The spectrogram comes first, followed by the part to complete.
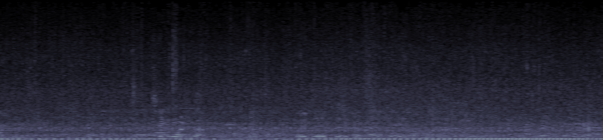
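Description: A vehicle engine running steadily at idle, a low even hum, a little louder in the second half, with people's voices faintly in the background.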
